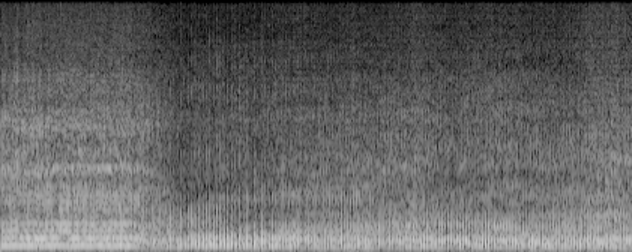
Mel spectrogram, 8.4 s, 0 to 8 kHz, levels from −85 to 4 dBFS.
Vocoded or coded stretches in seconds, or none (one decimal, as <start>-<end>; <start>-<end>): 0.0-8.4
